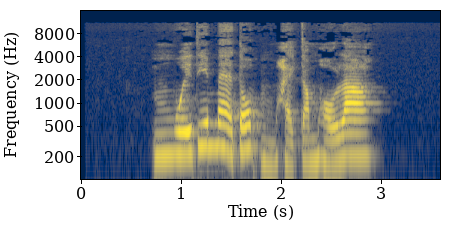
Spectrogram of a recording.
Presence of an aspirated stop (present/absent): absent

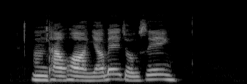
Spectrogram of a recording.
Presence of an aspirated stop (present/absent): present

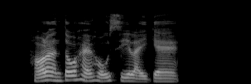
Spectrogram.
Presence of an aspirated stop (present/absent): absent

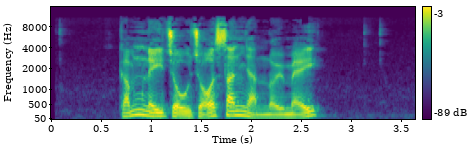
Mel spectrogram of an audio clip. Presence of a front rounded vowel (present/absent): absent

